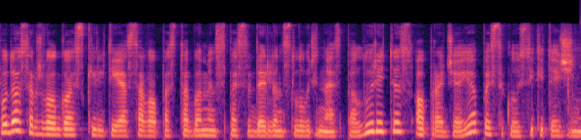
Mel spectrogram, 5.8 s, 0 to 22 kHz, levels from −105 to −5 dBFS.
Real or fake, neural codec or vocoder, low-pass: real; none; 10.8 kHz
